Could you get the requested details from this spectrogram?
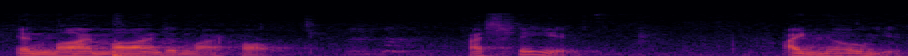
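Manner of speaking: hushed, heartfelt avowal; tender confession. Retold or imitated. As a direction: let each phrase land softly, with space between. Heartfelt confession to a stranger, retold.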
